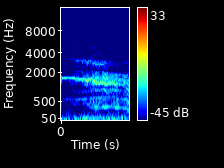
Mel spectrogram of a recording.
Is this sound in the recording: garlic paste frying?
no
